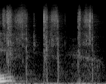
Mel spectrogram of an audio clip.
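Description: Tarot cards are shuffled in three quick, crisp riffling bursts, close by and brief.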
